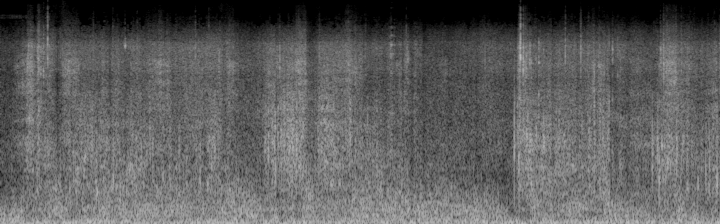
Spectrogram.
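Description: Gusty wind roars steadily across the microphone of a rider on a downhill mountain bike park trail, loud and broadband throughout with brief surges, and no talking.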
